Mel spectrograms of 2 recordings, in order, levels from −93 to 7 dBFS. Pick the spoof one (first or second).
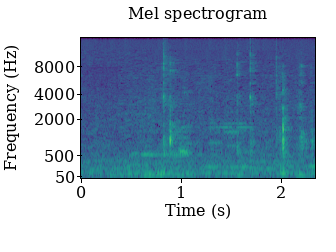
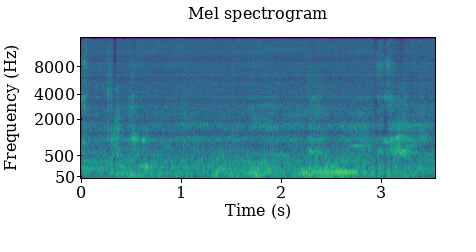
second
